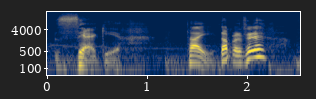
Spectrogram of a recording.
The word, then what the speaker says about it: Zeger: Escreve Zeger. Olha aí. E pronuncia Zeger.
